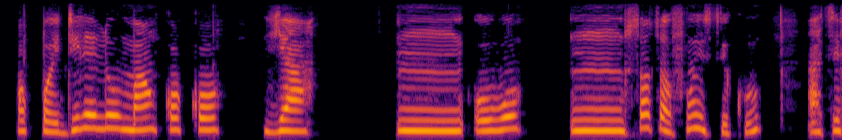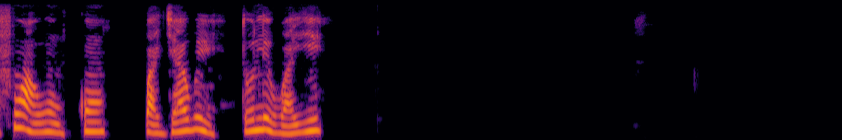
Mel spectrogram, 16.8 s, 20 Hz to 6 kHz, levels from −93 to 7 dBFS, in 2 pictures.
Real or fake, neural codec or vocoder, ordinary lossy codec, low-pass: real; none; none; 5.4 kHz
